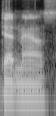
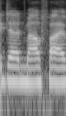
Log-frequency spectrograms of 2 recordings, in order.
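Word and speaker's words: deadmau5: is that how you pronounce it I think dead mouse like you pronounced the five you have to pronounce the five I would say dead mouth five I hope you know that I know it's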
